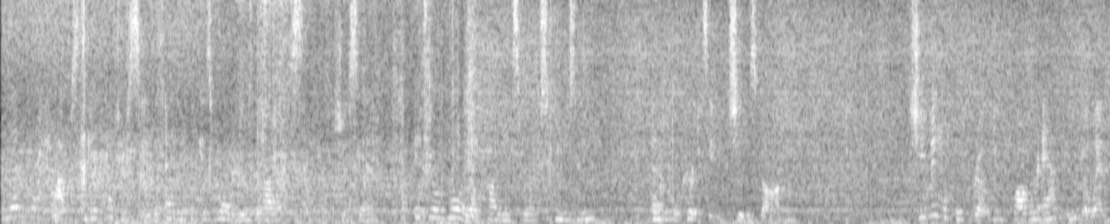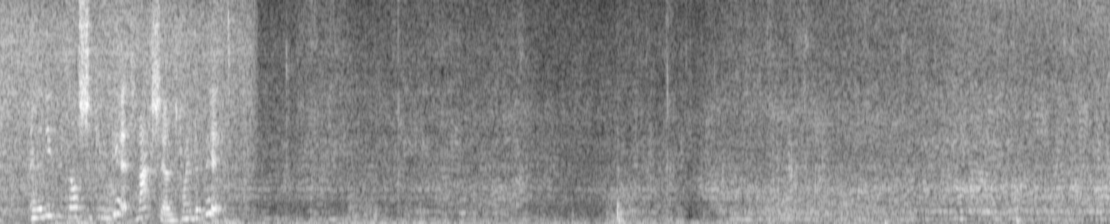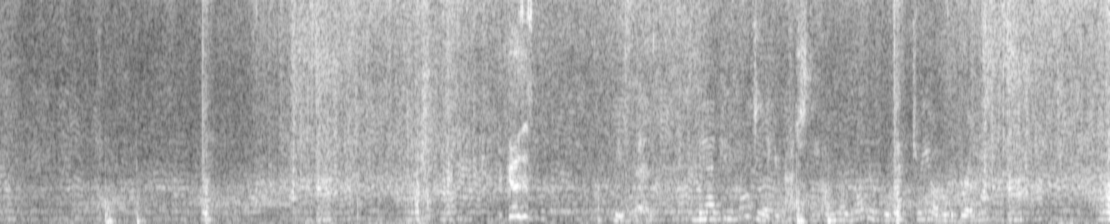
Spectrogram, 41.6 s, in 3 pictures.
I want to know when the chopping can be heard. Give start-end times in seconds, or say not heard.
4.3-6.1, 31.6-33.4.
